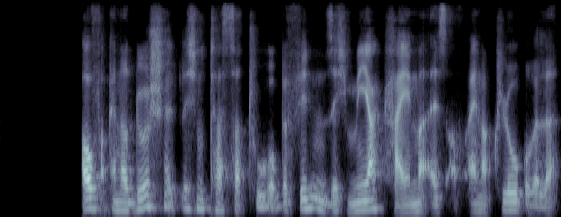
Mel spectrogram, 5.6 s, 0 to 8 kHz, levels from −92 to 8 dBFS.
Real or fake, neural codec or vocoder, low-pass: fake; autoencoder, 48 kHz, 32 numbers a frame, DAC-VAE, trained on Japanese speech; 7.2 kHz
